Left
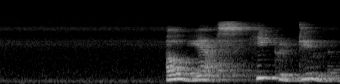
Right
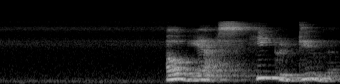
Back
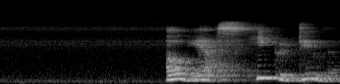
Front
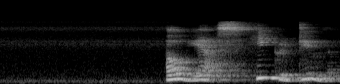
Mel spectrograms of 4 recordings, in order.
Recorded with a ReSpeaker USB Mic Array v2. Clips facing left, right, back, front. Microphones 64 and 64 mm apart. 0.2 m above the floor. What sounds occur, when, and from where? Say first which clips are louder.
1.7 s a woman speaking: even, front 1 dB; 15° left, 1.0 m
